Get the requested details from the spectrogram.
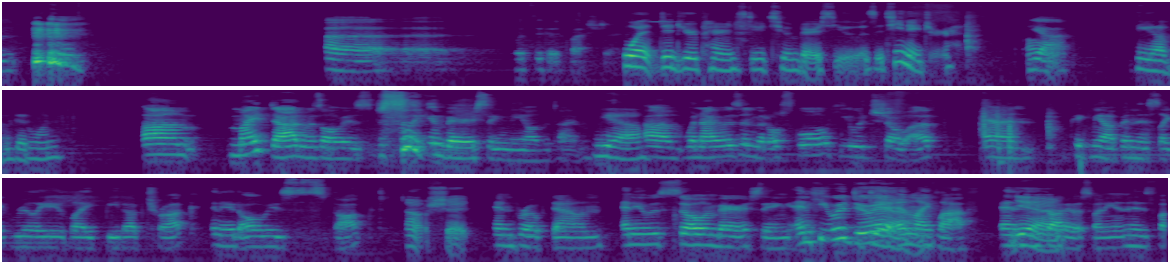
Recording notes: I know I sound far from the mic.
